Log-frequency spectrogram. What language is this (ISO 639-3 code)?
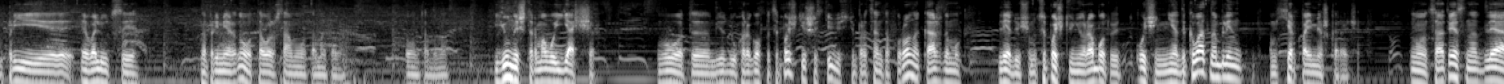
rus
